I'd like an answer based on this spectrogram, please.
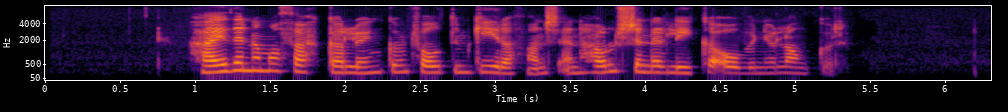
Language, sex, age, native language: Icelandic, female, 20-29, Icelandic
